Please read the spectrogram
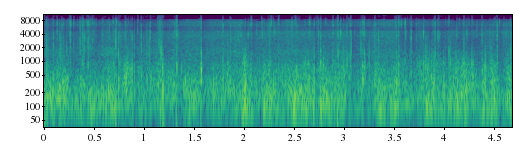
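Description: Typhoon wind and driving rain, loud and gusting, buffeting the phone's microphone.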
